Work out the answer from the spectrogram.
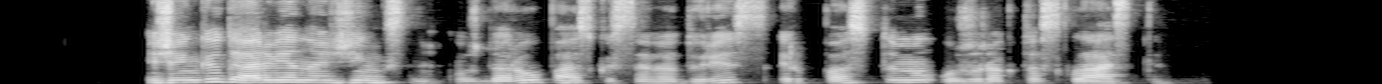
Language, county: Lithuanian, Klaipėda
